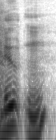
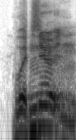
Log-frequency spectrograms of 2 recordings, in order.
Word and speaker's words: Knudten: remember about dp nettington yeah uh one the pronunciation of my last name newton newton you know it's a hard name so don't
